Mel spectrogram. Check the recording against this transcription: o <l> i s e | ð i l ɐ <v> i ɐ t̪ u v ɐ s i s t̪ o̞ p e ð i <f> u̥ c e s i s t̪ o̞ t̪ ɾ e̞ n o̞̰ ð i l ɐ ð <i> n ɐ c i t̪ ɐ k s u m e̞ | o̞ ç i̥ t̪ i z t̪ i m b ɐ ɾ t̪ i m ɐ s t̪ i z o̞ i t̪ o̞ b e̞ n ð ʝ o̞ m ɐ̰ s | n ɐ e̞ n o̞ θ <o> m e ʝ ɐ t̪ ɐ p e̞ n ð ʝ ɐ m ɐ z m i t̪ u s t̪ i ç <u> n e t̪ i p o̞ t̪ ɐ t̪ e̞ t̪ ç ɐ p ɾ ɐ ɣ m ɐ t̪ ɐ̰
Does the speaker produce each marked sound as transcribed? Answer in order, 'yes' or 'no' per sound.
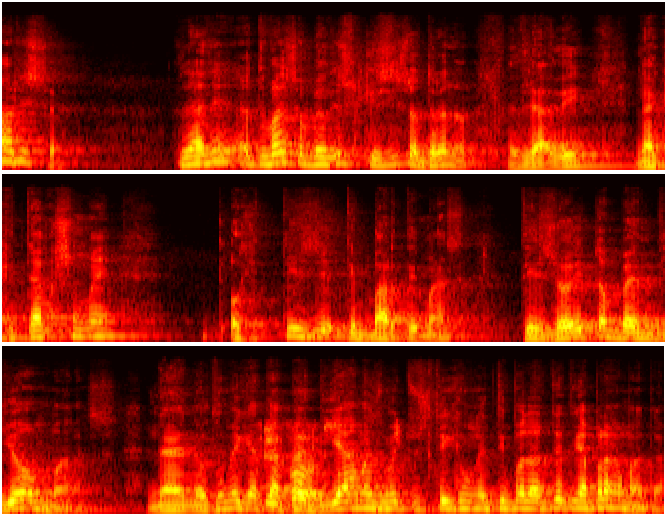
no, no, no, yes, no, yes

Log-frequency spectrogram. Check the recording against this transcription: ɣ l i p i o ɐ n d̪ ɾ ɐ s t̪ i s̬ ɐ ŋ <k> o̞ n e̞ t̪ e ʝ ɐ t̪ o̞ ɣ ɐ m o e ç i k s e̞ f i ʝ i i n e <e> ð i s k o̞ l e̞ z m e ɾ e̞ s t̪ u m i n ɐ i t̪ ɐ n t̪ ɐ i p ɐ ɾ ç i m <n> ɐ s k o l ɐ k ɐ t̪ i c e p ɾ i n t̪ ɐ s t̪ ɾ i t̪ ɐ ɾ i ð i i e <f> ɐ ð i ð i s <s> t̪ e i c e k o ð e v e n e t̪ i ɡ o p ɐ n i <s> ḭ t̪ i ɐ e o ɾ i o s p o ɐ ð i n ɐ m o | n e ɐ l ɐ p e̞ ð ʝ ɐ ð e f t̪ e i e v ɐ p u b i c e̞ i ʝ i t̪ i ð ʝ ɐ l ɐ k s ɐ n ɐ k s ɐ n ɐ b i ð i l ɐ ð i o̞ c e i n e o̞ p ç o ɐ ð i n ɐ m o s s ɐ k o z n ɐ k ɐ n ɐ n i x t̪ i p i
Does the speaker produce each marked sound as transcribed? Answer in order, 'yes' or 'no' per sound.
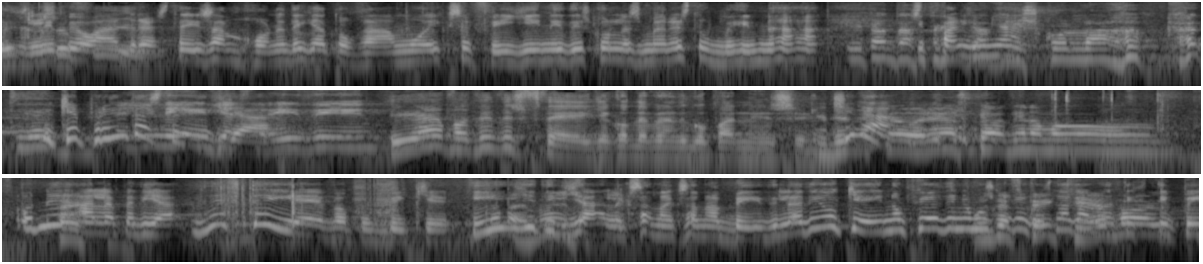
no, no, no, no, no, yes

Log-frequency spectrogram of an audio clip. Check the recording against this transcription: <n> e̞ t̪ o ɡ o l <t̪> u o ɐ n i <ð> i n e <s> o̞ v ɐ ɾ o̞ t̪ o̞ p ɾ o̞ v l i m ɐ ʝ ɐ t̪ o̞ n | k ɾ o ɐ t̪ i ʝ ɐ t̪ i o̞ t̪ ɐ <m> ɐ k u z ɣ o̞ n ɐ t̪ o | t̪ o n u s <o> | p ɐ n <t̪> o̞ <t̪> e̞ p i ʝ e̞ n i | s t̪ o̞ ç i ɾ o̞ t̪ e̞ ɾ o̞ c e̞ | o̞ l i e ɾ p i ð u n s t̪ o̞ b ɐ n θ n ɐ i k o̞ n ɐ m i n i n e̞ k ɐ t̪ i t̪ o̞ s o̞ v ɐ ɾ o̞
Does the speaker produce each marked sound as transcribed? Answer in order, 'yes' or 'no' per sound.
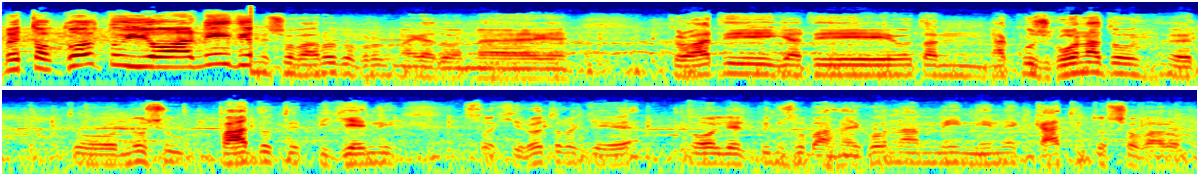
no, yes, yes, yes, no, no, no, yes

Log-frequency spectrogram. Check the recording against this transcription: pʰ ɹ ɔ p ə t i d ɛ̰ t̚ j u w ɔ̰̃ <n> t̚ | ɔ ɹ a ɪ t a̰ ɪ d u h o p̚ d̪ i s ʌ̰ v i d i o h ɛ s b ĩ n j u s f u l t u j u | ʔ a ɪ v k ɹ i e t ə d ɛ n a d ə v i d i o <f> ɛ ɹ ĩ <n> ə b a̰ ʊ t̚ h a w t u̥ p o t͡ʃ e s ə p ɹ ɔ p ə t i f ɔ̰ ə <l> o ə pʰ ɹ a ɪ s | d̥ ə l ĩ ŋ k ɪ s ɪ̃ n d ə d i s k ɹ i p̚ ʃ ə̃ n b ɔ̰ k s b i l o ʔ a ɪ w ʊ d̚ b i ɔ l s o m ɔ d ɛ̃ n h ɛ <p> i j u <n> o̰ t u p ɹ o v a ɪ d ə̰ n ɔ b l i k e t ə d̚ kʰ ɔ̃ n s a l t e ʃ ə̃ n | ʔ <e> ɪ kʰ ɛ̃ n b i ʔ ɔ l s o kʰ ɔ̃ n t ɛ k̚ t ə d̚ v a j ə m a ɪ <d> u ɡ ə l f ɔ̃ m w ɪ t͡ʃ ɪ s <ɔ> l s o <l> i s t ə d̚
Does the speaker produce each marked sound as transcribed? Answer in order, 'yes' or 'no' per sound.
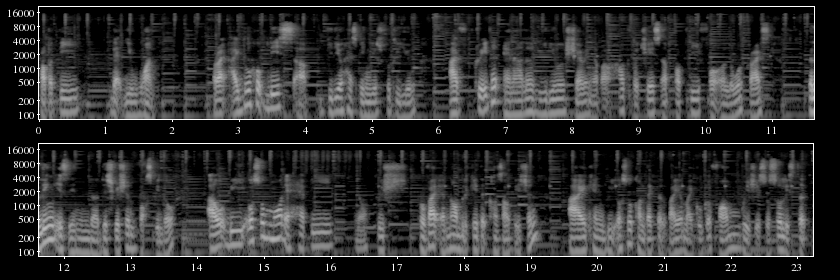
yes, no, no, yes, yes, yes, no, no, yes, yes

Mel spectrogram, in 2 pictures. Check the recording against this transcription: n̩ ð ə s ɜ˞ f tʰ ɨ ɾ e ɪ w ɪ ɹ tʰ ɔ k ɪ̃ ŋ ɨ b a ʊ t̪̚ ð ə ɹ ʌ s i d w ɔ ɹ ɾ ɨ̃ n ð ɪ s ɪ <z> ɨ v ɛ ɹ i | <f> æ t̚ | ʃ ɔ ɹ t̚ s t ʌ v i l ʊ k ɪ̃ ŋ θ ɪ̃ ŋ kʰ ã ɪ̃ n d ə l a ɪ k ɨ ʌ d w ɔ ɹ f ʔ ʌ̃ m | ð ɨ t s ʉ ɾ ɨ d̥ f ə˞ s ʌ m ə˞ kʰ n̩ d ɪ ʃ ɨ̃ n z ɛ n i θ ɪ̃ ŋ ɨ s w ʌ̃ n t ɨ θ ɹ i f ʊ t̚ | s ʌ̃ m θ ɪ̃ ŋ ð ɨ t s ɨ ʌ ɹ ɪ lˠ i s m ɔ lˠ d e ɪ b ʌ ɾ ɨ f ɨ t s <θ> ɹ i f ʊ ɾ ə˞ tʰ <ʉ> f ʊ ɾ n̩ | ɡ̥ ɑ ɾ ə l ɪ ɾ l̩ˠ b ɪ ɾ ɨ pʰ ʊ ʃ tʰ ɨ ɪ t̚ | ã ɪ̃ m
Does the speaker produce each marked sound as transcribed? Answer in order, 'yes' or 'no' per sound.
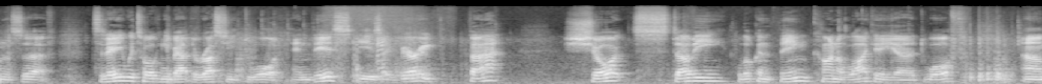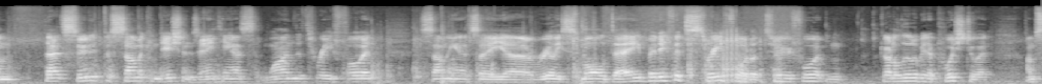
yes, yes, yes, yes

